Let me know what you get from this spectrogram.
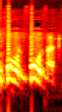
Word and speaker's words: Bournemouth: Sì, Bournemouth, dove è quasi finito Zaniolo. – Sì, Zaniolo, sì, era perché siccome non sapevamo bene come pronunciarlo, come si dice Bournemouth, giusto? – Sì, Bournemouth, è una bella città, è tipo 40 km da Southampton.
